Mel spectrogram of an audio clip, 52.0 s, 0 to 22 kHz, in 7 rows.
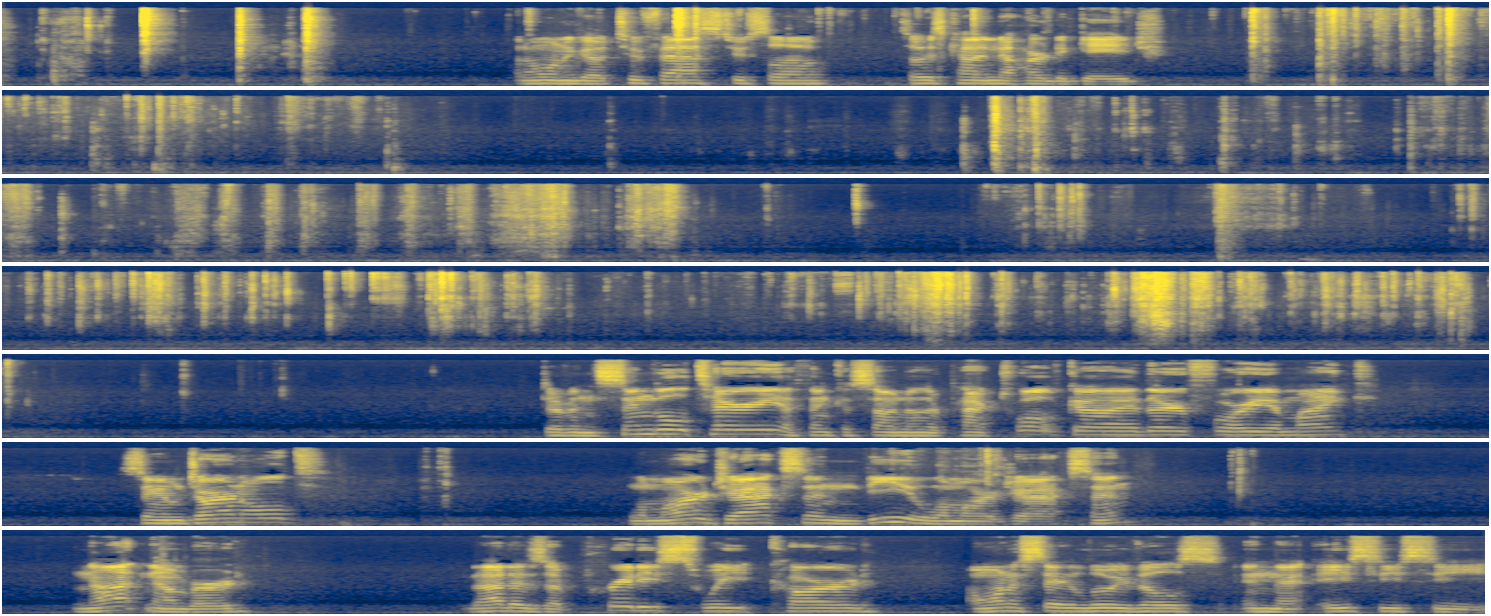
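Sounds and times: packaging tearing: 6.2 - 9.1, 14.6 - 18.4, 19.8 - 20.3, 22.1 - 29.9
wrapper crinkling: 6.2 - 9.4, 12.6 - 18.4, 19.8 - 20.4, 22.1 - 29.9.

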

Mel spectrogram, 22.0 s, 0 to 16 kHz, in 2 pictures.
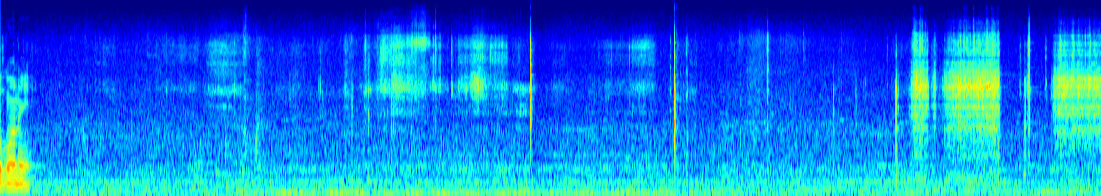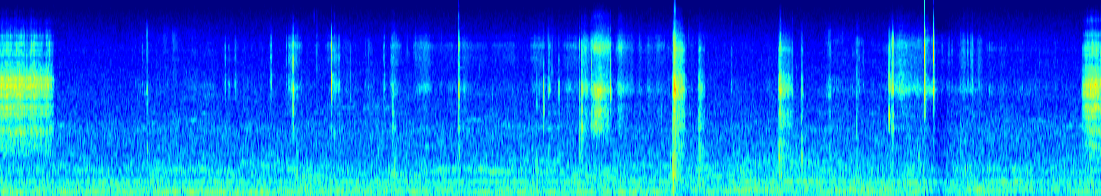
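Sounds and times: faint steady hum: 0.0 - 22.0
handling noise rubbing: 0.7 - 11.6, 13.3 - 18.2.

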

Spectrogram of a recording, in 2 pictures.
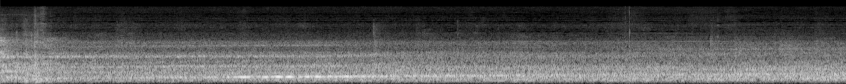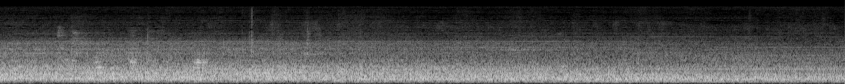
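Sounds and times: train motor whine: 0.0 - 7.8
train wheels rumbling on rail: 0.0 - 16.9.

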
